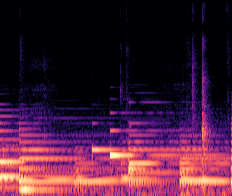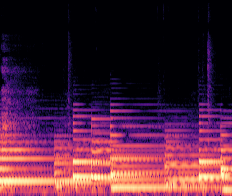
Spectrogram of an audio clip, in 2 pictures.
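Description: Background piano music: notes and chords that are struck and then fade, a new one about every second.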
